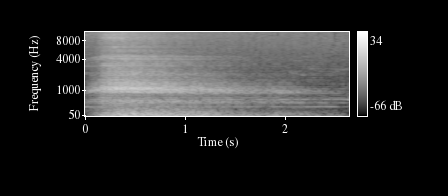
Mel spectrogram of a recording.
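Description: Deep, audible exhalation during a guided breathing exercise, a loud, breathy release that swells quickly and then gradually fades away over a couple of seconds, alone without speech.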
